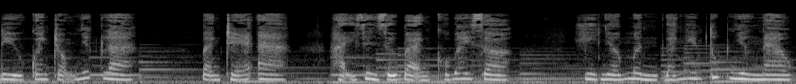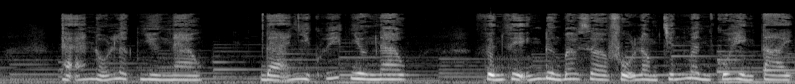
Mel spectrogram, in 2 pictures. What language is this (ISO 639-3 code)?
vie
